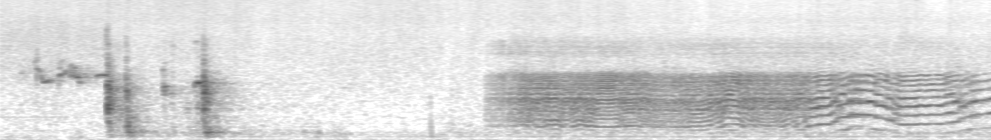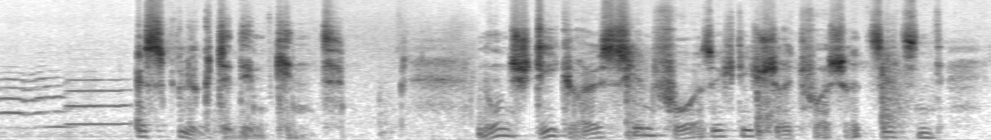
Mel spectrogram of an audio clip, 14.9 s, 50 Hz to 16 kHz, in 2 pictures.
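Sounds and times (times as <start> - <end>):
heavy old door hinge creaking in an ancient crumbling tower: 3.6 - 8.5
speech: 8.5 - 10.0, 11.0 - 14.8.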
